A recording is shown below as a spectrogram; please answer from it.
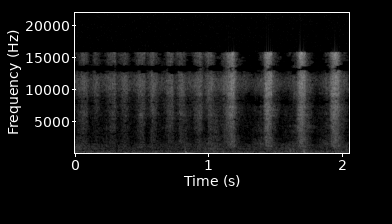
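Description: Faint, quick scratching strokes on a scalp through hair, several in a row and more of them in the second half, as dandruff flakes are scratched loose.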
